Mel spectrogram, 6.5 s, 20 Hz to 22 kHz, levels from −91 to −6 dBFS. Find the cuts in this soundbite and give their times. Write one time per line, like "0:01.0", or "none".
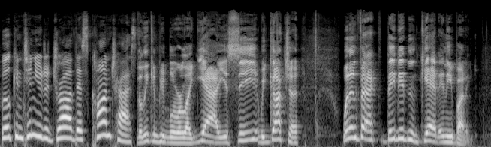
0:01.8
0:03.4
